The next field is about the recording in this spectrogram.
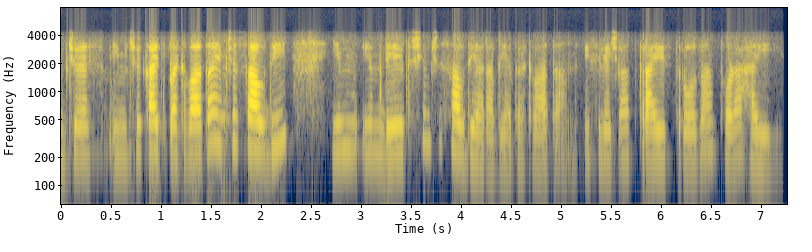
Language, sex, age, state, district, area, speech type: Kashmiri, female, 60+, Jammu and Kashmir, Ganderbal, rural, conversation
